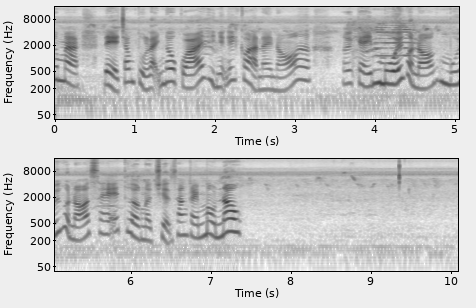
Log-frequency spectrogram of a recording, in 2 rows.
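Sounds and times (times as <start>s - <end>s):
insects droning: 0.0s - 10.0s
faint bird chirps: 0.4s - 10.0s.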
